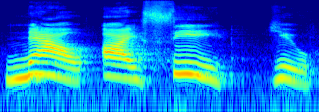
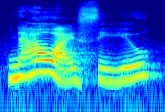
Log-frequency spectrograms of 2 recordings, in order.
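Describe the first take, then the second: First: Slow revelation. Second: Said in the usual way. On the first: Retold or imitated. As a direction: let the realisation land word by word. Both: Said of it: "and you say".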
